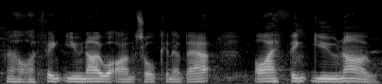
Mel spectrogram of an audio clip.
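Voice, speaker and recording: An actor playing a hopeless petty criminal posing as a gangster in a comedy radio play, with a London accent and a self-important, evasive manner. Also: male voice, medium pitch, fairly even intonation, moderate pace, close to an everyday voice.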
